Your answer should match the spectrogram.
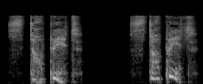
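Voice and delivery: hushed, breath-only plea to stop; urgent whisper. Acted. Liz telling herself to stop the visions, urgent whisper. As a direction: whisper it sharply to yourself.

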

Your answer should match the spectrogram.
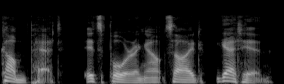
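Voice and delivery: lightly voiced caring older man; Lucian, kind. A narrator's reading.

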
